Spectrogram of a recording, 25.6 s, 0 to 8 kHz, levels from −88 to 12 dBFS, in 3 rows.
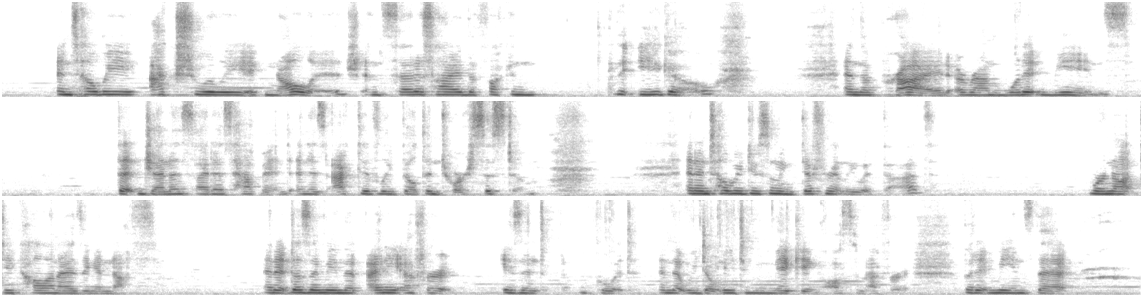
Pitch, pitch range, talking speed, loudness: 215 Hz, 200-225 Hz, 150 wpm, -32 LUFS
